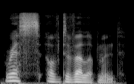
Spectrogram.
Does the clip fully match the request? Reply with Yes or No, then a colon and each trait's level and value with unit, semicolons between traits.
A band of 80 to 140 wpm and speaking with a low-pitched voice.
Yes: slow, 135 wpm; low, 120 Hz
